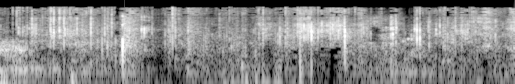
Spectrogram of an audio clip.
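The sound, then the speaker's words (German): Bubble wrap being handled, giving a dense, continuous crinkling and crackling studded with many small, sharp pops. “Oh, schon wieder Knackfolie.”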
